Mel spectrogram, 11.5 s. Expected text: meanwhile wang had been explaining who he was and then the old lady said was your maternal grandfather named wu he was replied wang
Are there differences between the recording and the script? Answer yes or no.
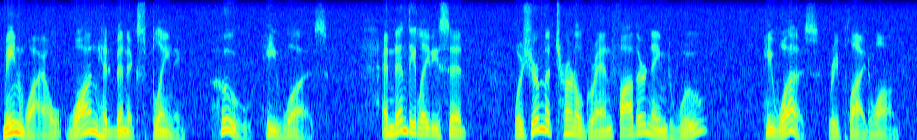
yes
